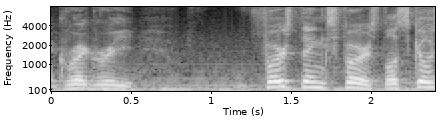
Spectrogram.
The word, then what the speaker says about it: Gregory: out of here what my name's not gregor lee it's gregory say my name right oh my goodness all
